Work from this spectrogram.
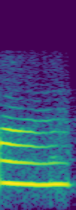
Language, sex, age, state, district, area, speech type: Assamese, female, 18-30, Assam, Udalguri, rural, conversation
